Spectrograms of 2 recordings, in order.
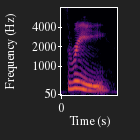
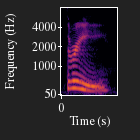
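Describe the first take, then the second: No difference in how they are said.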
